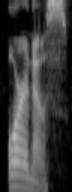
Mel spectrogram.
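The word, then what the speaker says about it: Ouranos: Where did I say Arnos? Because it's A-U-R. It's Oranos. Is that how you would pronounce that? Yeah, I think so.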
